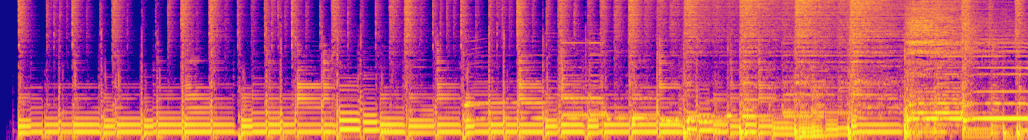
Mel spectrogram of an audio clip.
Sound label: Guitar Symphony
